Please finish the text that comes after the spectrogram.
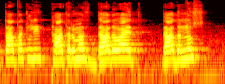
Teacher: त तकली वाला जो है वो अपना दंत में आ गया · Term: दंत ध्वनि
